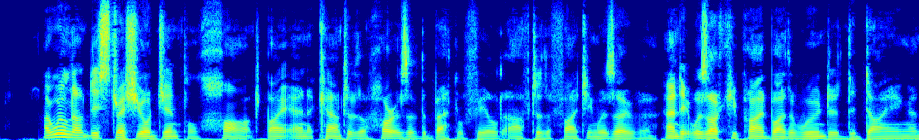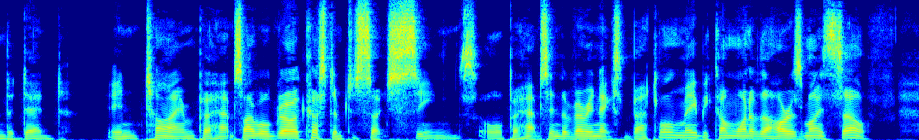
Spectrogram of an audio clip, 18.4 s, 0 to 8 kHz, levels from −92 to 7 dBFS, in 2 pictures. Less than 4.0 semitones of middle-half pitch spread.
Yes: average, 3.4 semitones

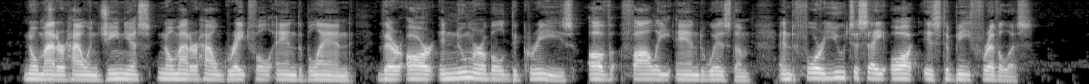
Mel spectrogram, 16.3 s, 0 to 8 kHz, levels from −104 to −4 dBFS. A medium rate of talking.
No: slow, 105 wpm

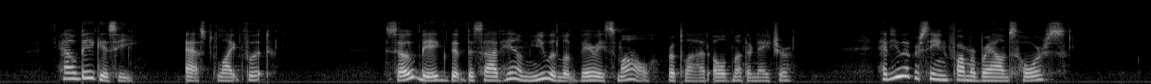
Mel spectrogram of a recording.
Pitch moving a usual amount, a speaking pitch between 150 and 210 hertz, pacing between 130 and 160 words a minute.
Yes: average, 4.3 semitones; medium, 185 Hz; average, 140 wpm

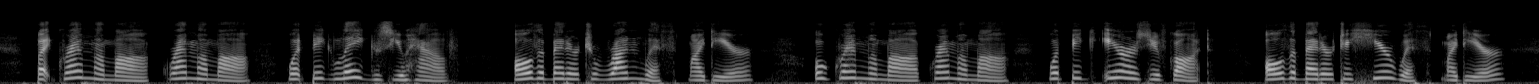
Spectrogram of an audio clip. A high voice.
Yes: high, 235 Hz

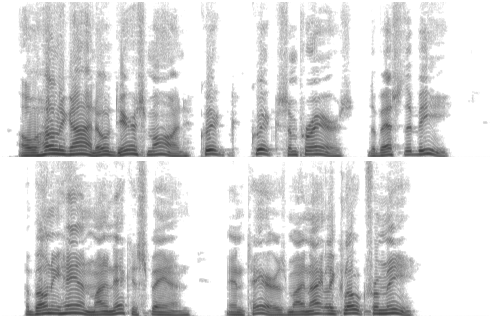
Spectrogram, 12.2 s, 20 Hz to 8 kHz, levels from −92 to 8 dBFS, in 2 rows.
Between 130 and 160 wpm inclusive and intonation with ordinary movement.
No: average, 140 wpm; wide, 6.6 semitones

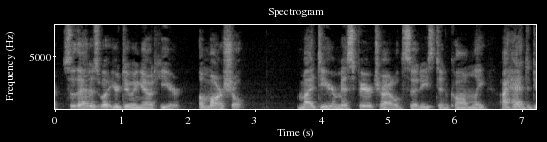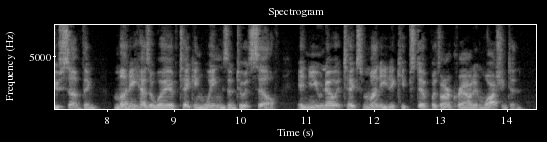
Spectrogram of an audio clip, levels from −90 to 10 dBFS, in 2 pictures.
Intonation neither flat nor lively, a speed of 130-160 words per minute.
No: average, 3.6 semitones; average, 190 wpm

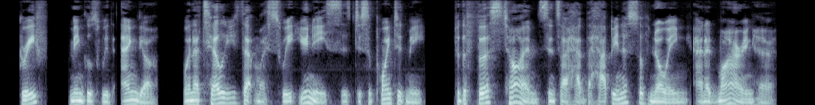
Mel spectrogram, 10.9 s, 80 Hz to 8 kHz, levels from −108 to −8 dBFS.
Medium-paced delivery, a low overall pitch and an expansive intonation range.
Yes: average, 160 wpm; very low, 95 Hz; wide, 7.0 semitones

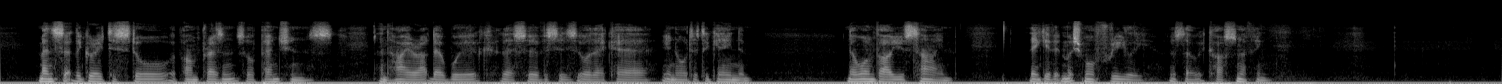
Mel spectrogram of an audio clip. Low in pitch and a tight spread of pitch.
Yes: low, 115 Hz; narrow, 2.1 semitones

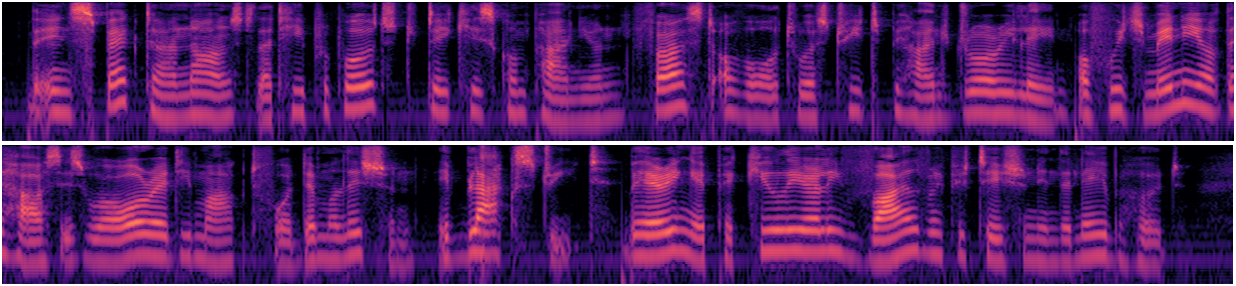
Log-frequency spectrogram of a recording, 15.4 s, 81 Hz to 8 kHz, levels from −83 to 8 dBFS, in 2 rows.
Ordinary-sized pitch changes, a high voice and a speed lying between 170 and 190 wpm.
No: average, 3.8 semitones; high, 200 Hz; average, 160 wpm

